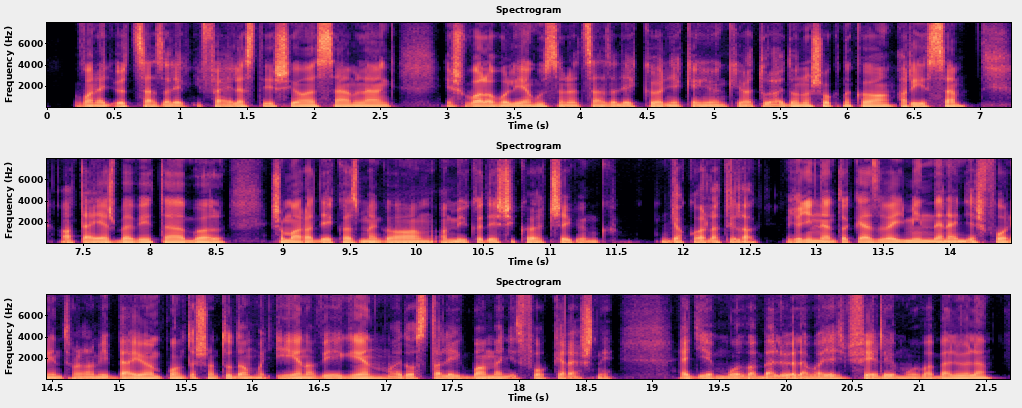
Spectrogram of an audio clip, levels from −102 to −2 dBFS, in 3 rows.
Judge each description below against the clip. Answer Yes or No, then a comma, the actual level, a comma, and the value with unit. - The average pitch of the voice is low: Yes, low, 100 Hz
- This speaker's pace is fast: Yes, fast, 165 wpm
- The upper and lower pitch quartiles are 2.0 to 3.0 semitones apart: No, average, 3.4 semitones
